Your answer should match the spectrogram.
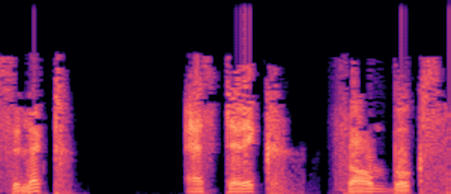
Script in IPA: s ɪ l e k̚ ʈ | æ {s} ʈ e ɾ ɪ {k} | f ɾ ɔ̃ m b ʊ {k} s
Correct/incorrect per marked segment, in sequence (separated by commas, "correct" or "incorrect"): correct, correct, correct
